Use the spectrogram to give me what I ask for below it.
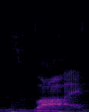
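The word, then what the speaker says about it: Zwei: if it came out this is Panzer Dragoon spy or number two if you want to call it that but it's pronounced spy now this game is not as good as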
